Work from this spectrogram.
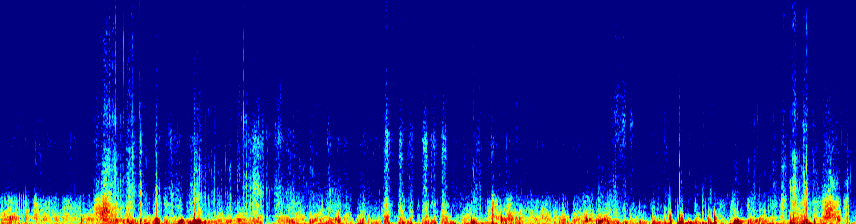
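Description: A black cotton swab held in the fingertips rubs and scratches inside the canal of a life-size white silicone ear microphone, solid and soft-rubbery. The result is a close, muffled stream of deep rumbling thuds and crackly scraping, with occasional louder bumps and faint brighter rustles over the top.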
